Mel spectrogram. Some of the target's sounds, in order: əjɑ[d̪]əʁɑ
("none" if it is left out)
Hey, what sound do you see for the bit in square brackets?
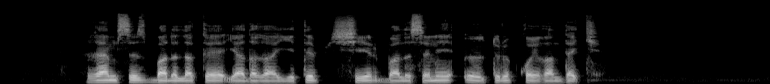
d̪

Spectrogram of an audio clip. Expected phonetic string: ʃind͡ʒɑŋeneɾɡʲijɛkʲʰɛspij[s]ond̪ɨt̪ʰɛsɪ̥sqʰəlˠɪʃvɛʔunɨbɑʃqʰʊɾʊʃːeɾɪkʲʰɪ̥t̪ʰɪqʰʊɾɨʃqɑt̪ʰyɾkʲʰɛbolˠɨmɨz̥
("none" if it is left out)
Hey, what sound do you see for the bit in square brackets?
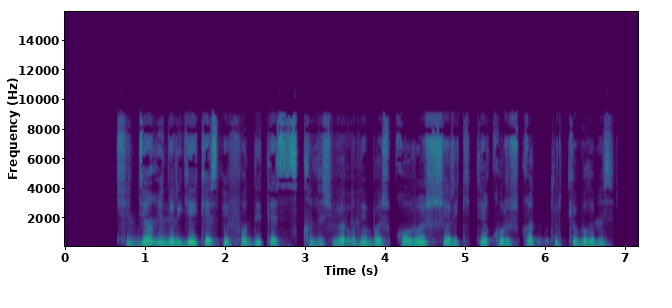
f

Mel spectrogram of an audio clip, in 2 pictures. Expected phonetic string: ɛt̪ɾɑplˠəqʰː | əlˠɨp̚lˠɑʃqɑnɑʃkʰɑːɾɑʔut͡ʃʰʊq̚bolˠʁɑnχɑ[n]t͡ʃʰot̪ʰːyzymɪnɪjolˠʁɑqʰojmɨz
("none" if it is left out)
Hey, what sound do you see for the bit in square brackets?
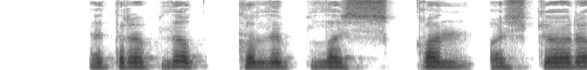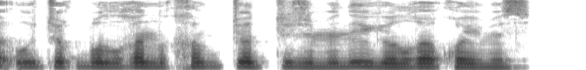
m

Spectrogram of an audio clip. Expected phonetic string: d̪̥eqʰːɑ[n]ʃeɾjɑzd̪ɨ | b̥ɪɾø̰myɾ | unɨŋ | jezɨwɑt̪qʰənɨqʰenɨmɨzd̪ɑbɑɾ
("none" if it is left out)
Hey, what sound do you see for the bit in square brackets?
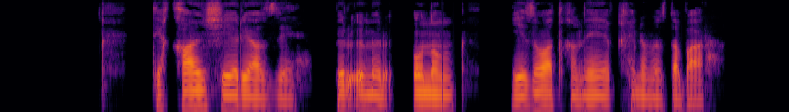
n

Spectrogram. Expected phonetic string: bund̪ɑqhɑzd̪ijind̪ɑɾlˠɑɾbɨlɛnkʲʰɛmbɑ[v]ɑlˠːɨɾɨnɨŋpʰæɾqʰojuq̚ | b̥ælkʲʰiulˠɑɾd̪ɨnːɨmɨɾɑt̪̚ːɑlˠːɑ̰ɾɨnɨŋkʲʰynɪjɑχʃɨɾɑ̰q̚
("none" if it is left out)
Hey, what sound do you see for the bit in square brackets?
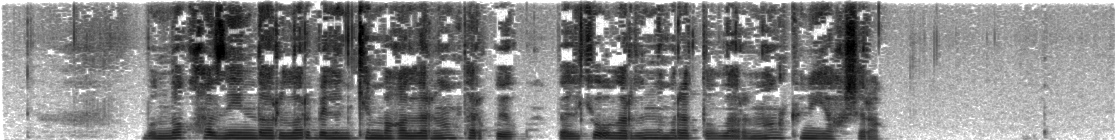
ʁ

